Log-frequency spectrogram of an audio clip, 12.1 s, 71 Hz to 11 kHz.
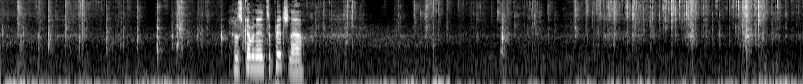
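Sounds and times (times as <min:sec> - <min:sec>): card pack packaging crinkling: 0:00.0 - 0:12.0
packaging tearing open: 0:06.1 - 0:12.0.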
